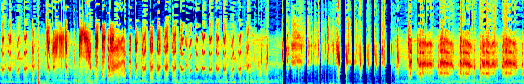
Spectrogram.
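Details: Edible-nest swiftlet calls in the 'jaguar' style: dense, rapid high chirps and twitters in quick bursts, mixed with sharp dry clicks, with a brief pause in the chatter midway.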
